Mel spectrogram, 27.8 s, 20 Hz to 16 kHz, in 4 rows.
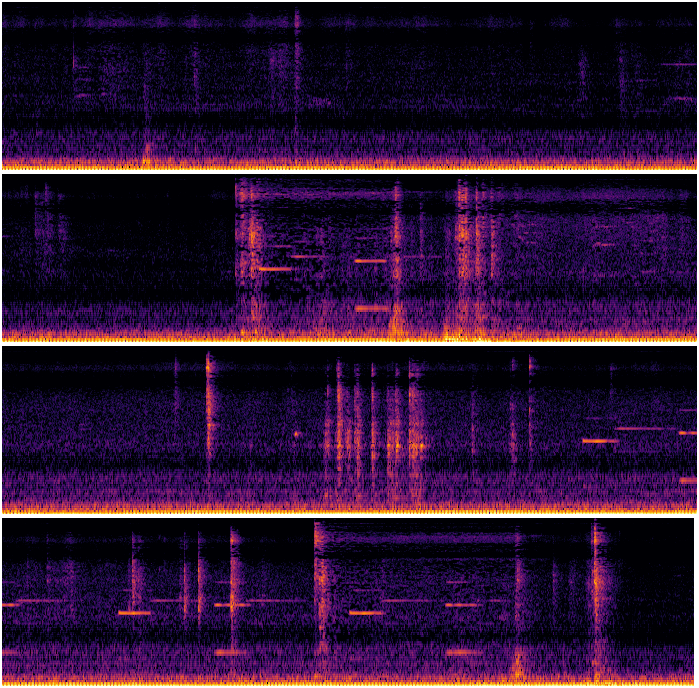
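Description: JR West 223 series electric train standing at a station with a steady low hum, heard from the driver's cab. A cluster of clicks and knocks comes a little before halfway, then a string of short high beeps at changing pitches through the second half.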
